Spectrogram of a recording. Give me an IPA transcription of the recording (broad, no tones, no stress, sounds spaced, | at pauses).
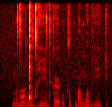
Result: m ɯ d ɑ̃ ŋ͡ǃ o d ɦ iː d k ø ʔ u k ɾ o kʷ m ɑ ŋʷ e b iː k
